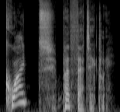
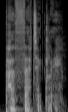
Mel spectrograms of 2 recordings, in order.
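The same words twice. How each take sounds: First: "Quite pathetically." much higher, voiced and rising in despair; pitched-up lament. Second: Voiceless, softer whisper of "pathetically.". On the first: Slartibartfast lamenting failure, high plaintive "Quite pathetically.". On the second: Acted. Slartibartfast lamenting failure, whispered "pathetically.". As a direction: breathe "pathetically." out with no voice.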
